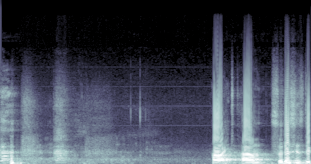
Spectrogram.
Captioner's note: audience laughing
